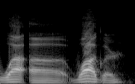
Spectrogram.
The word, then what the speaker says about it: Wagler: At 5, they've got the Clippers taking Keaton Wagler.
